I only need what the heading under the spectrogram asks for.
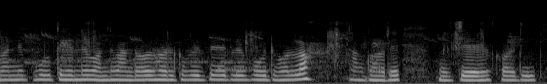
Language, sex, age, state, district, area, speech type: Odia, female, 60+, Odisha, Kendujhar, urban, spontaneous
